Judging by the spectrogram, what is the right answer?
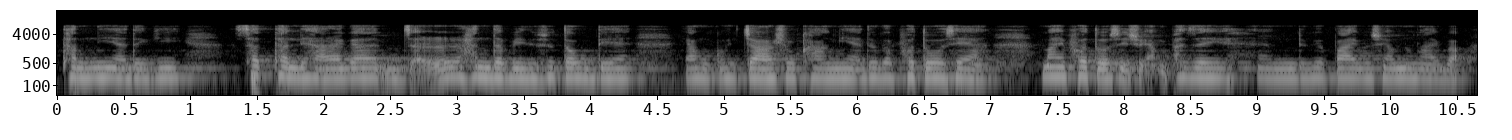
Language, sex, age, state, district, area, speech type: Manipuri, female, 45-60, Manipur, Kakching, rural, spontaneous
